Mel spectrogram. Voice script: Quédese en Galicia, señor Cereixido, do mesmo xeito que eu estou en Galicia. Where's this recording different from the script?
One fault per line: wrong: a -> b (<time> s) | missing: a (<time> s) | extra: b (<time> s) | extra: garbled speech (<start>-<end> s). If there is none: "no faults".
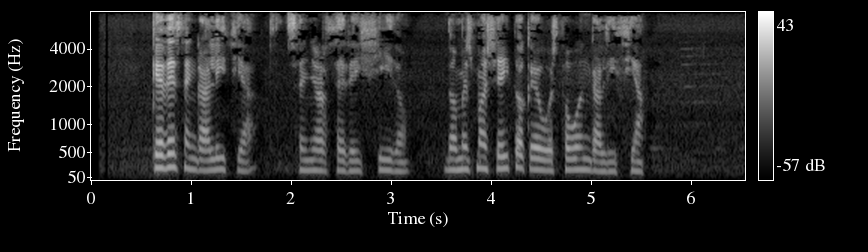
no faults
